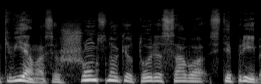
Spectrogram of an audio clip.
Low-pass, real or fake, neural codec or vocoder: 14.4 kHz; real; none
